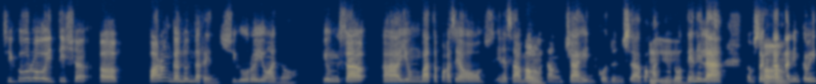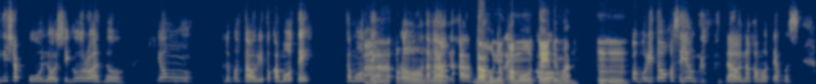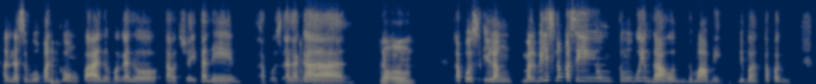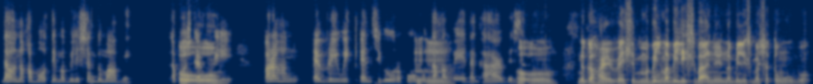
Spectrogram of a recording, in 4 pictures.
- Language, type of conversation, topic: Filipino, unstructured, Bakit mahalaga ang pagtatanim ng puno sa ating paligid?
- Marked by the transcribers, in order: laughing while speaking: "'yung"; wind; chuckle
